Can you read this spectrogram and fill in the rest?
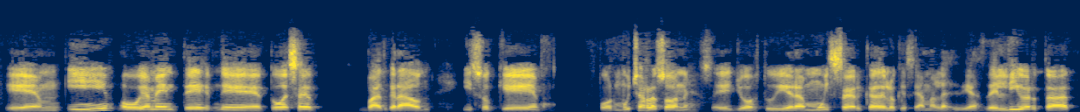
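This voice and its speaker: A man's voice: medium pitch, fairly even intonation, slow, a little mellow, highs cut off. A middle-aged man with a Venezuelan accent, a guest in a casual live video interview, talking freely with many hesitations and side remarks. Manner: chatty, many filler hesitations and self-asides. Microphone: video call.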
